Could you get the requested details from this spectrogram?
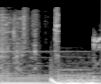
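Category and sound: sound effect, glass shattering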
